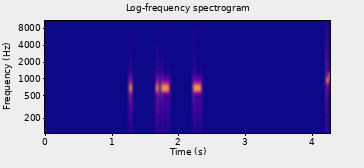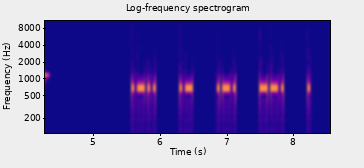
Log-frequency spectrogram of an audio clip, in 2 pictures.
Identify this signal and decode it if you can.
Morse code, heard as a keyed tone, about 30 wpm, spaced as for 17 wpm, 700 Hz. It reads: EAT LARGE
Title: 3x Character Spacing - Top 300 Words - 30wpm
